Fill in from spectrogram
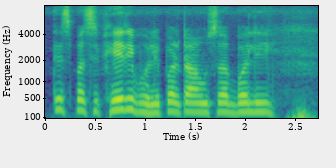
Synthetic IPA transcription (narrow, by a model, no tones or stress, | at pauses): t̪espʌt͡sʰipʰeɾibʱolipʌlʈaaw̃t͡sʰʌbʌli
